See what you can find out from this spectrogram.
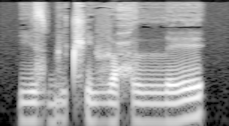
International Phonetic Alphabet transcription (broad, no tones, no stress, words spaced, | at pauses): izbit͡ʃʼiveħ lːe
